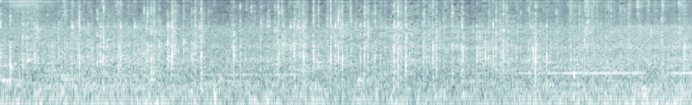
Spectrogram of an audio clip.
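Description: Busy city street ambience in the rain: many footsteps and light pattering clicks on wet pavement over a steady low rumble.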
